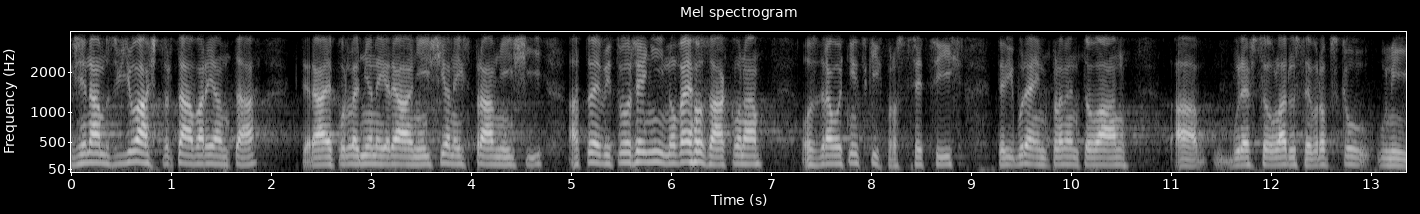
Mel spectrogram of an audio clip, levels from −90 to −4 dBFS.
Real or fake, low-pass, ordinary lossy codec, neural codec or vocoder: real; 3.6 kHz; Opus, 16 kbps; none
